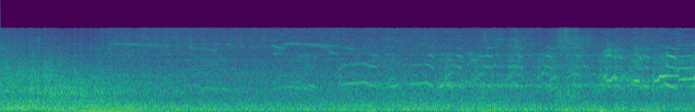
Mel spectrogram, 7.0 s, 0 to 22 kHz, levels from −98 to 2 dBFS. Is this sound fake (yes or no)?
yes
